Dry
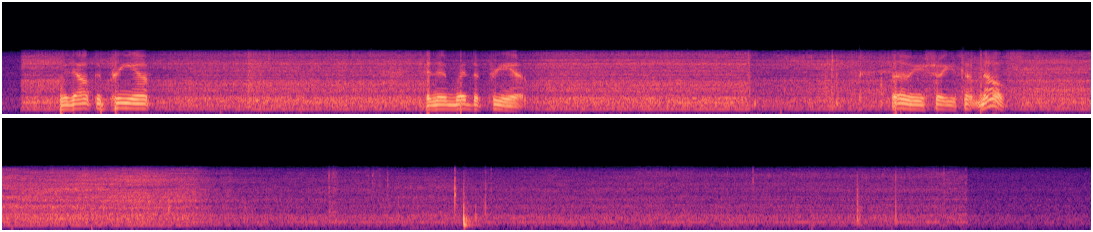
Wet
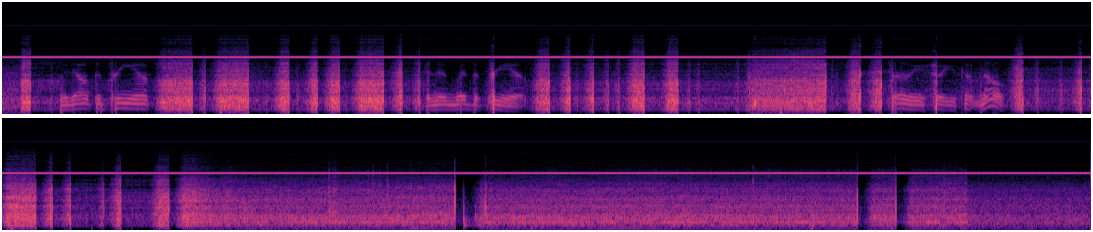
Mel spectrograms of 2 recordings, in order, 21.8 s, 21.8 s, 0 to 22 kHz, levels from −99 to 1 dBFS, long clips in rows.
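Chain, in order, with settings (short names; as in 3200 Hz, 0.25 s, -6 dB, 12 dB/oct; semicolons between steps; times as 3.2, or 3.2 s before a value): flipped gate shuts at -17 dBFS, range -27 dB; pulse-width modulation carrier 3400 Hz; gain -4.5 dB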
